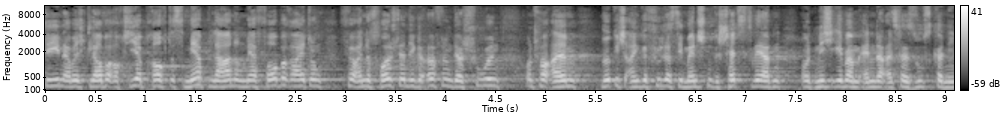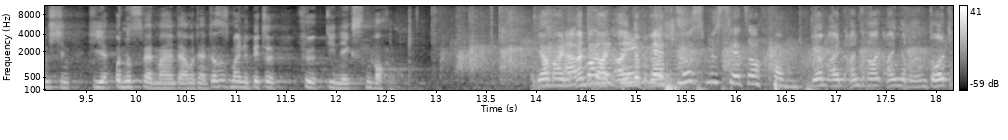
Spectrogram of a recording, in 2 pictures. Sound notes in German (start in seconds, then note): 12.9 Beifall SPD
